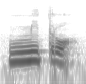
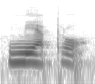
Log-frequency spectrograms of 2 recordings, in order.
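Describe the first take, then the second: Both takes have the same delivery.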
